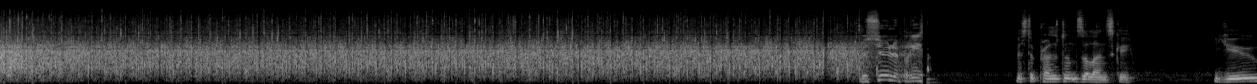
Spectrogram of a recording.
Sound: applause

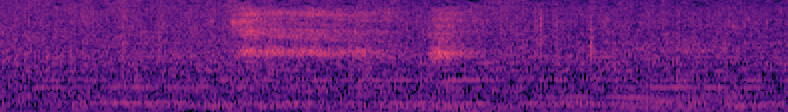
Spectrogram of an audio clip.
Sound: cassie sighs

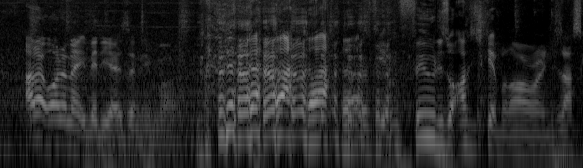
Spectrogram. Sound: both laughing

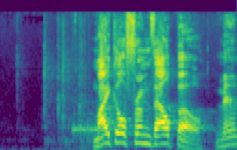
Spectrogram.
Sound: beeping

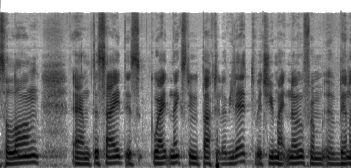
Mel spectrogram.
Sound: french

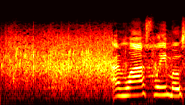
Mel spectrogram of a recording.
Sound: applause

